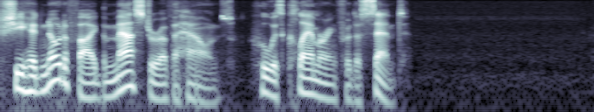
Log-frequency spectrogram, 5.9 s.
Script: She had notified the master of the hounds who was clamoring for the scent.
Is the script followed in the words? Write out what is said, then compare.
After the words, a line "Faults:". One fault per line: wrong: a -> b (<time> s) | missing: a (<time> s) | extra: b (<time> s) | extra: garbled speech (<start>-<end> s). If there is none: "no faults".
She had notified the master of the hounds who was clamoring for the scent.
Faults:
no faults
